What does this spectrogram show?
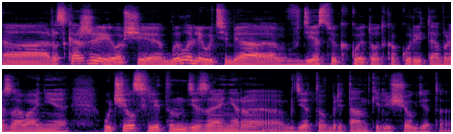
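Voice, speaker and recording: Here a man with a normal speaking voice and a fairly low pitch talks at a moderate pace with ordinary pitch variation. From Orenburg, Russia. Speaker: podcast host. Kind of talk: casual interview chat.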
